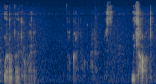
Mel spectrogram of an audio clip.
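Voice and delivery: hushed whisper, refusing to talk. Real, not acted. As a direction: whisper it like a secret. Refusing to discuss referendum.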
